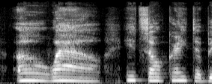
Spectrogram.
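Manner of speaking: high, slow, babyish put-on little voice. Retelling how she spoke up there: mock baby voice. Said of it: "in her baby bop voice".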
